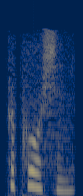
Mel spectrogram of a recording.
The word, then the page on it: proportion: prə’pɔ:rʃən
